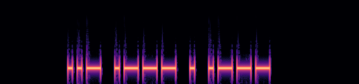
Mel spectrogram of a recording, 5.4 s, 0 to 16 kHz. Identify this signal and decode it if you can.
Morse code, heard as a keyed tone, about 17 wpm, 700 Hz. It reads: UJEJ
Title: Four Challenging Letter-Number Combinations 17wpm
